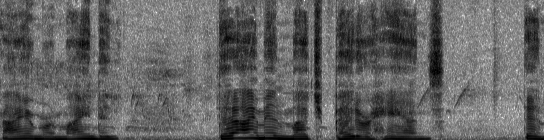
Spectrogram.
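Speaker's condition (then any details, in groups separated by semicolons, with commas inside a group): ALS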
